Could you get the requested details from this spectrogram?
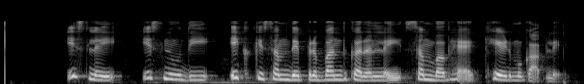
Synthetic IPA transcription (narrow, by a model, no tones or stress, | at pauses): ɪsləiː | ɪsnũːd̪iːɪkːɪsəmd̪eːpɾəbə̃nd̪kəɾənləiːsəmbʱəʋɦɛ̰ːkʰeːɽmʊka̰ːblḛː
